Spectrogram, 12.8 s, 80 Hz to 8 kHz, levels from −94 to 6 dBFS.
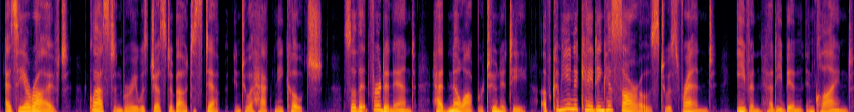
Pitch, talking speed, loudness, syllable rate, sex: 185 Hz, 145 wpm, -19 LUFS, 4.7 syllables/s, female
